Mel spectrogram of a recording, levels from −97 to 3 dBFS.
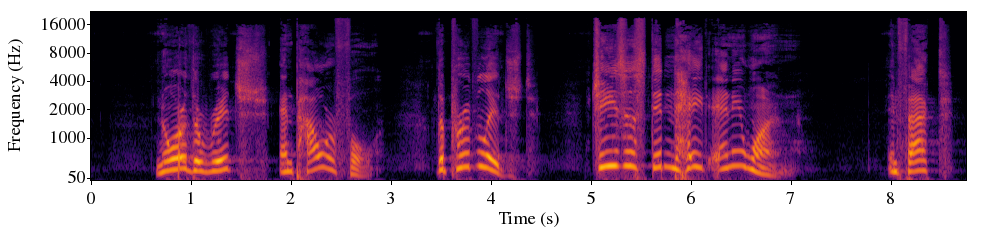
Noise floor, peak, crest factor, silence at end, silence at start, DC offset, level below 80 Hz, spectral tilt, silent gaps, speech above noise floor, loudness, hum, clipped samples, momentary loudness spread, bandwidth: -78 dBFS; -8 dBFS; 18 dB; 0.2 s; 0.65 s; under 0.1%; -56 dBFS; -5.5 dB/octave; none; 54 dB; -24 LUFS; none; under 0.1%; 14 LU; 19 kHz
